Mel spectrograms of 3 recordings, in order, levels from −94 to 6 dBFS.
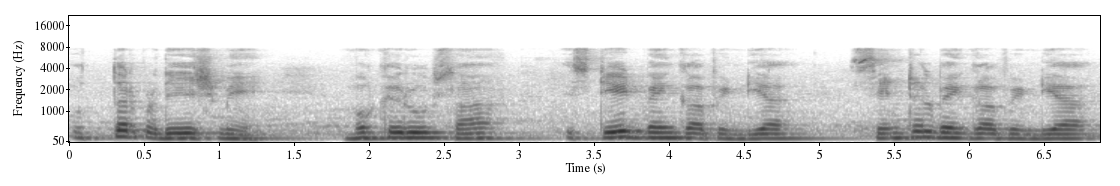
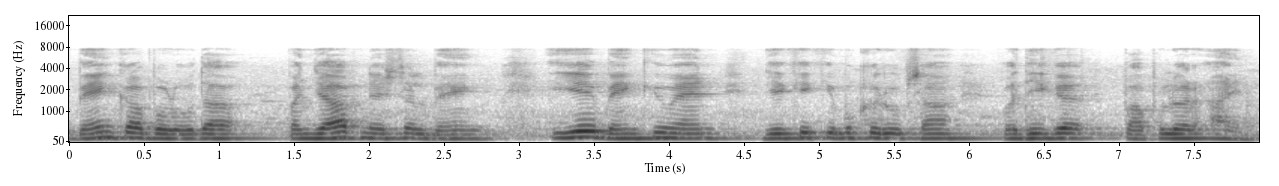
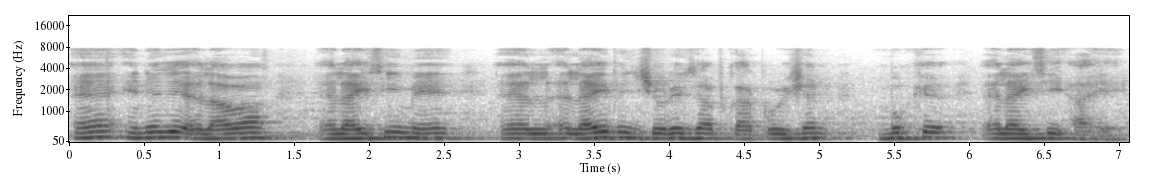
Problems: constant background noise, echo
